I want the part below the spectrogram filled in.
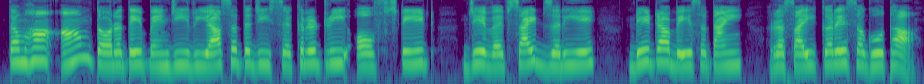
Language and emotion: Sindhi, neutral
